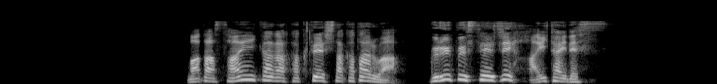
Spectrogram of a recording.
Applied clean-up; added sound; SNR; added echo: neural mask model DeepFilterNet 3.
